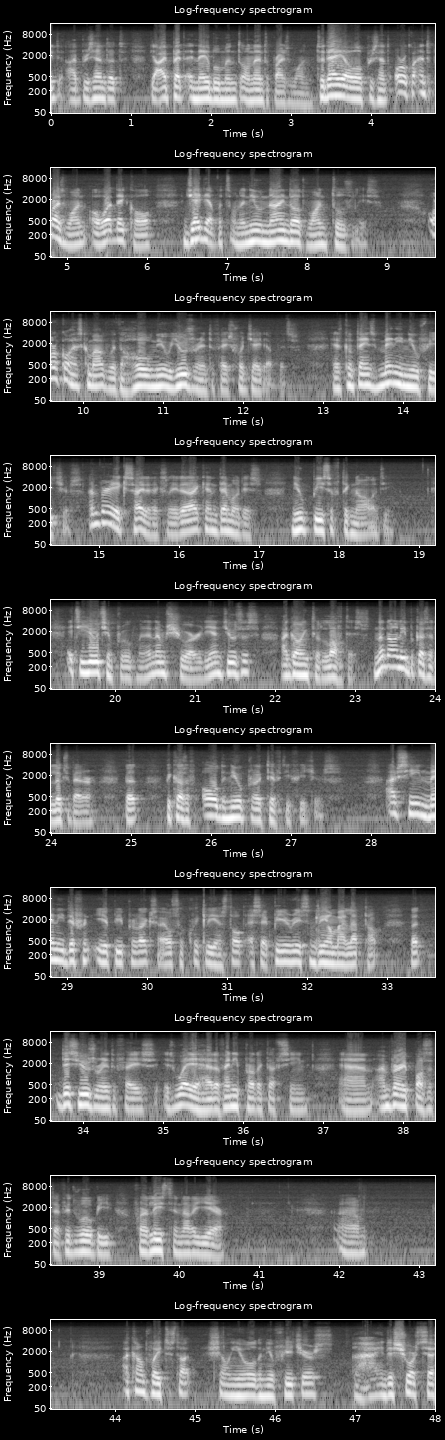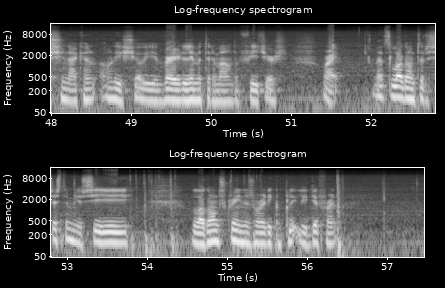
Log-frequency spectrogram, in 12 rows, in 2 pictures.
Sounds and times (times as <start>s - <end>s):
Speech: 0.0s - 40.7s, 41.9s - 42.4s, 44.1s - 56.6s.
